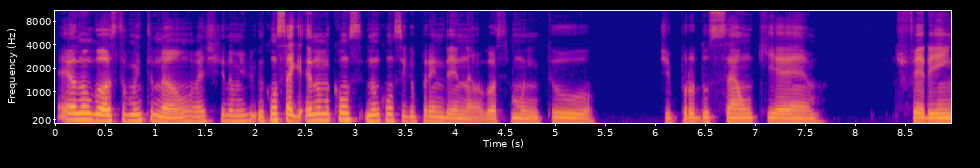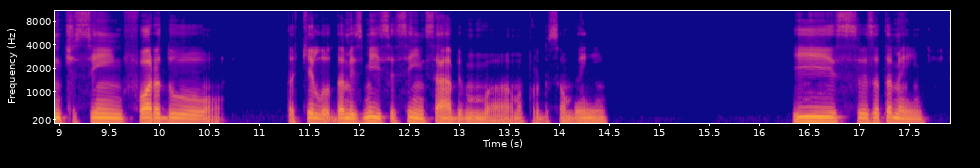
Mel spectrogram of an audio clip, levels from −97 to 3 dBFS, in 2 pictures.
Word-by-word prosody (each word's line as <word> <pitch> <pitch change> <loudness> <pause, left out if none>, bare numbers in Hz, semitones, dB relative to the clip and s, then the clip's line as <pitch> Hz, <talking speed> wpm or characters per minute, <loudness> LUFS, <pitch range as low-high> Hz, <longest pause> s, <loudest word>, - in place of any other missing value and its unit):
Eu 190 - +7
não 190 -1 +6
gosto 165 -1 +5
muito 170 +2 +2
não, 135 0 +2
acho 150 +1 -5
que 160 - -4
não 155 - -2
me 155 +1 0
não 160 -2 -2
consegue 170 -3 +4
eu 165 - +5
não 180 - +4
me 185 - +3 0.4
não 165 +1 +3
consigo 165 -6 -3
prender 135 -5 -1
não, 110 -1 -3
eu 120 - -6
gosto 115 +2 -4
muito 120 +1 -2 0.7
de 125 - -5
produção 125 0 -1
que 130 0 -3
é 120 -1 +2 0.9
diferente, 125 -2 +2
assim, 120 0 0
fora 125 +2 +1
do 115 -3 -2 0.8
daquilo 120 0 -2
da 120 - -1
mesmice, 120 +1 0
assim, 115 0 -2
sabe, 110 - -3
uma - - -6
uma 115 0 -9
produção 115 - -11
bem 60 +1 -4 1.9
Isso, 135 -2 +2
exatamente 120 -4 -3
125 Hz, 135 wpm, -25 LUFS, 115-140 Hz, 1.9 s, Eu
